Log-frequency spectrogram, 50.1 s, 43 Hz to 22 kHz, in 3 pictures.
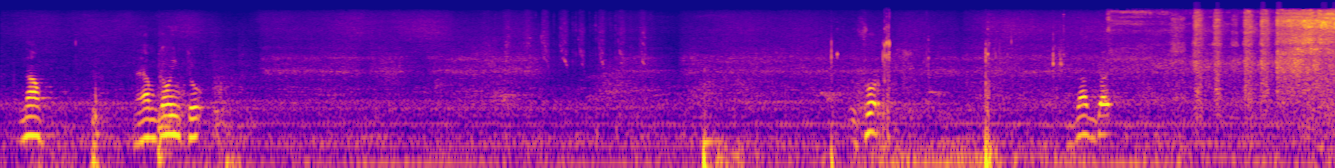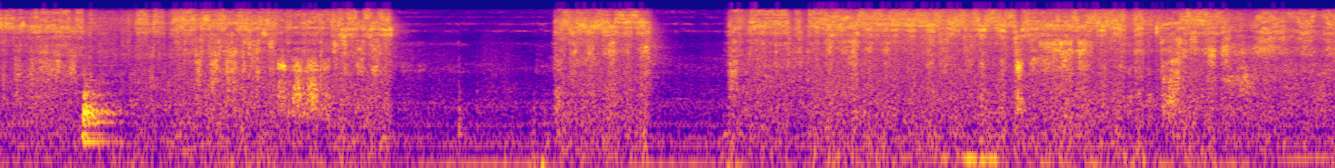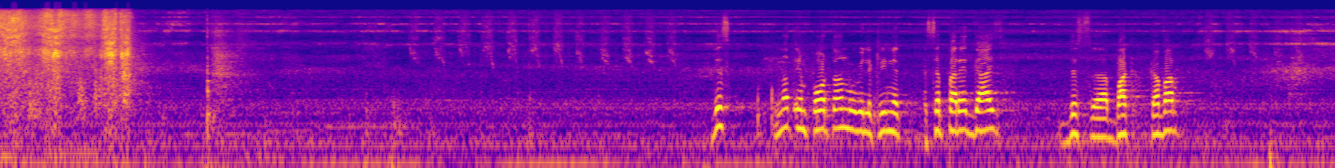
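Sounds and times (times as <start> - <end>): pressure jet hissing: 8.6 - 42.7, 45.9 - 50.0.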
